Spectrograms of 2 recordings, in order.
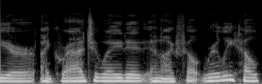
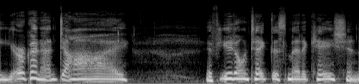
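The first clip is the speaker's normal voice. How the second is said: rasping, put-on screaming; 8 semitones higher than usual. Quoting a neurologist who screamed about stopping medication, mimicking a screaming neurologist. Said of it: "this one guy was screaming at me".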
